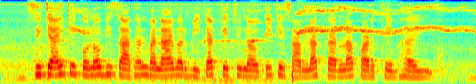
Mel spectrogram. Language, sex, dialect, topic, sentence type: Chhattisgarhi, female, Western/Budati/Khatahi, agriculture, statement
